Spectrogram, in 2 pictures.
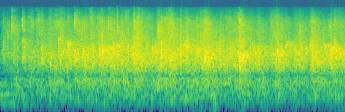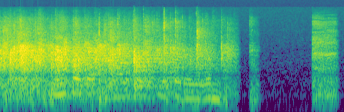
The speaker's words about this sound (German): Lass uns ihm mit einem kräftigen Applaus einfach willkommen heißen.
